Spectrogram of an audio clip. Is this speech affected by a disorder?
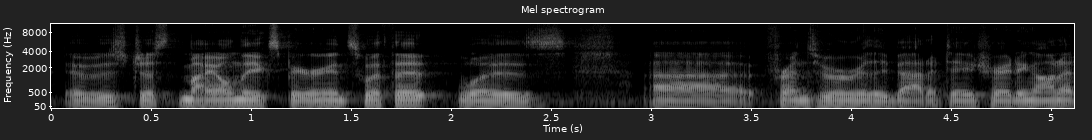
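No.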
